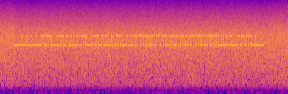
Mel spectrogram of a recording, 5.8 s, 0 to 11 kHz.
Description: RTTY (75 baud, 850 Hz shift), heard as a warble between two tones, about 2550 Hz centre, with radio static. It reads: AGN? AGN? PSE RPT UR RST DE M8ZL K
